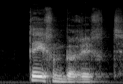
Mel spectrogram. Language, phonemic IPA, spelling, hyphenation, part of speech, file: Dutch, /ˈteː.ɣə(n).bəˌrɪxt/, tegenbericht, te‧gen‧be‧richt, noun, Nl-tegenbericht.ogg
- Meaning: 1. message in response, response 2. contradiction, refutation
